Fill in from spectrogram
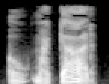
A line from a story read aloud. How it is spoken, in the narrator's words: Jess said in a whisper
